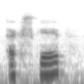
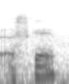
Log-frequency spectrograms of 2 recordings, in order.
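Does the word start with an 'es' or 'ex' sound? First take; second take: ex; es. First: The word starts with an 'ex' sound. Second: The word starts with an 'es' sound. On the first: "replaced the S sound with an X sound" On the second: "instead of escape"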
